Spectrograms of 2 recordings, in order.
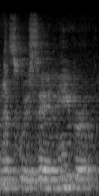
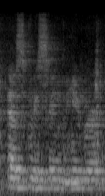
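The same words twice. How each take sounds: The two takes are said the same way.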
